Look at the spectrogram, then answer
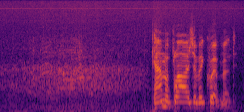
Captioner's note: laughing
